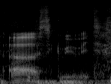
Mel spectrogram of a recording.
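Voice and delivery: low whispered croak; parody lizard voice. Retold or imitated. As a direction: rasp it like a lizard man. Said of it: "Game Grumps remake where they parodied".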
